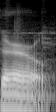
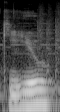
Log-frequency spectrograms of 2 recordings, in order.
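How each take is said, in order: First: The vowel is an 'er' sound with final L. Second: The vowel is an 'i' sound. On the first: The speaker calls it right. "O I R geralmente vai ter um som de E" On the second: The speaker calls it wrong. "não é gil"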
